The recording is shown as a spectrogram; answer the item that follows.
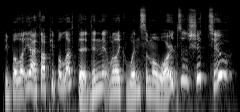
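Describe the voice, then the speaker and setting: A game streamer of around forty chats casually on a live stream, his voice congested, rambling through many fillers and restarts in a low-key, mildly self-mocking manner. He speaks briskly, with pitch swooping wildly.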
